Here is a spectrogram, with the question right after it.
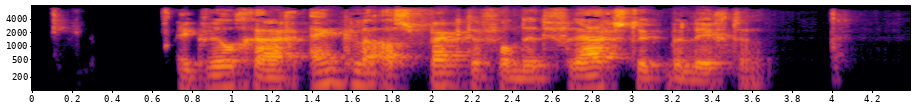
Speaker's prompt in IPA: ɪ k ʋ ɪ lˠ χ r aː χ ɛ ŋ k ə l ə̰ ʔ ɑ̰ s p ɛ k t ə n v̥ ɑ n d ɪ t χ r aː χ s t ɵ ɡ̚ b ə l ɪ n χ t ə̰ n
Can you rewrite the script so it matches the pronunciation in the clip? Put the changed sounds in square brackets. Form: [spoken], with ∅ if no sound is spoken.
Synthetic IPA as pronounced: ɪ k ʋ ɪ lˠ χ r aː χ ɛ ŋ k ə l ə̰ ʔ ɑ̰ s p ɛ k t ə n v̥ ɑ n d ɪ t [f] r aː χ s t ɵ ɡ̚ b ə l ɪ [∅] χ t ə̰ n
